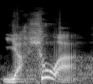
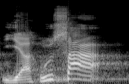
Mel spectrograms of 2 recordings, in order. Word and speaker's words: Yahusa: Kalau Yod-he, waw, shin ayin dibaca Yahshua, saya bilang salah. Yod-he itu Yah, itu betul. Tapi kalau Yod-he belakangnya ada kata waw, ada huruf waw, itu membacanya Yahu. Shin ayin bacanya sa. Jadi Yod-he waw shin ayin bacanya Yahusa.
